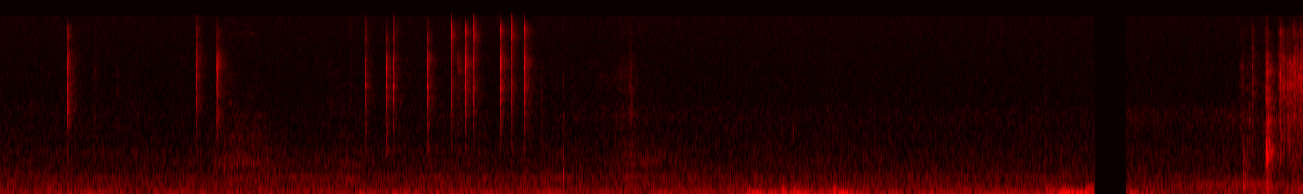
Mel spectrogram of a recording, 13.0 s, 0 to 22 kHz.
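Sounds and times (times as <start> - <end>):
clicks of small plastic parts: 3.6 - 5.4.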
